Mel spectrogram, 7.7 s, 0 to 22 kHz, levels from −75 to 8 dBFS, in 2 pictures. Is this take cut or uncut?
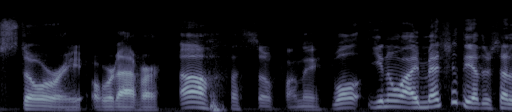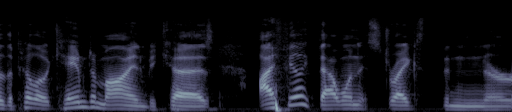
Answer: cut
